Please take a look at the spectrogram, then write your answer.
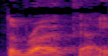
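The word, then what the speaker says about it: Larroca: Iron Man by Fraction and LaCora, or LaCara, I'm sure how you say his name. – LaRocca, yeah.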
